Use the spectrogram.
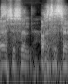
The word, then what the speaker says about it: Östersund: And then you went into a couple of teams, and then you went into this one team, and I can't pronounce it. Yeah, Östersund.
